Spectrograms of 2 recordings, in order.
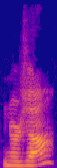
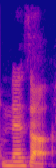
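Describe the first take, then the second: First: The middle consonant is a J sound. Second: The middle consonant is not a J sound. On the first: The speaker calls it right. "the H is like a J sound" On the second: The speaker calls it wrong. "his name is not Neza"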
